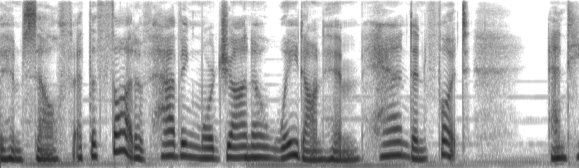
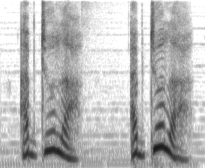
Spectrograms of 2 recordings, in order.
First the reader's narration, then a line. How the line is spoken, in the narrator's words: Morgiana whispered loudly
